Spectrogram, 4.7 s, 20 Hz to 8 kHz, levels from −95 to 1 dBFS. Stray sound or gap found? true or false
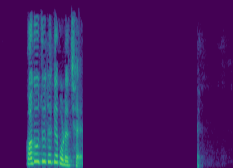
false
